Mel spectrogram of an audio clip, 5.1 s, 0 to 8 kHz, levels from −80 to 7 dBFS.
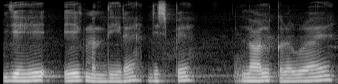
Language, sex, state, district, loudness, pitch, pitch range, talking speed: Hindi, male, Uttar Pradesh, Saharanpur, -16 LUFS, 130 Hz, 120-140 Hz, 120 wpm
